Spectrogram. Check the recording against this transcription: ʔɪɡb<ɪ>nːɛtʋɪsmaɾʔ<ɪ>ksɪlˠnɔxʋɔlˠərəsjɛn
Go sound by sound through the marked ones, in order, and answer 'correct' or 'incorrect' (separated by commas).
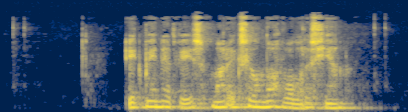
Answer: correct, correct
